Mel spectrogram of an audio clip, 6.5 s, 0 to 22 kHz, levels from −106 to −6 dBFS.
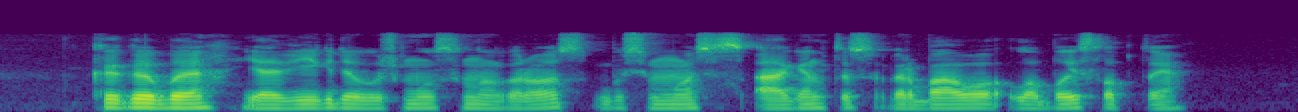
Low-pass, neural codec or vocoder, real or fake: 7.2 kHz; none; real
